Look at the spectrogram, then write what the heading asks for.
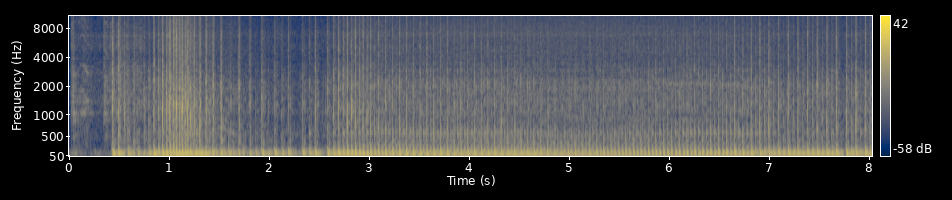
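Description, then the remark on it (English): The boxer engine of the hand-built BMW Motorrad Concept R18 motorcycle cranks and fires up at the Concorso with a brief loud rev, then settles into a steady, loping low idle with a rhythmic throb that continues to the end. No one speaks. “And speaking of that beautiful boxer engine sound, I can treat you to a little snippet of how the Concept R18 sounds when it was started up and ticking over at the Concorso.”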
